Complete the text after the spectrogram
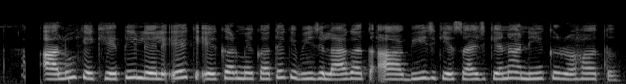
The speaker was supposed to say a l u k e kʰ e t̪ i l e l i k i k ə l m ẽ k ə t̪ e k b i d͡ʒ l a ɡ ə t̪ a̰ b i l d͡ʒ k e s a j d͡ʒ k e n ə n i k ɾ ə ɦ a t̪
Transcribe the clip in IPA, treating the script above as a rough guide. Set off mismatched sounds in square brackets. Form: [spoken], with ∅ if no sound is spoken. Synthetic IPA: a l u k e kʰ e t̪ i l e l [e] k [e] k ə [ɾ] m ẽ k ə t̪ e k b i d͡ʒ l a ɡ ə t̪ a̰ b i [∅] d͡ʒ k e s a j d͡ʒ k e n [a] n i k ɾ ə ɦ [ə] t̪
